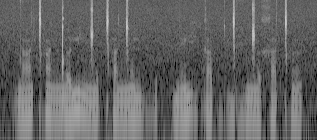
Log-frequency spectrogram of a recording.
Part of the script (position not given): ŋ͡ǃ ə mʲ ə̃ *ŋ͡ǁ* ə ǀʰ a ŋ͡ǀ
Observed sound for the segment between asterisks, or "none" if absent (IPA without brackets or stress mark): ŋ͡ǁ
